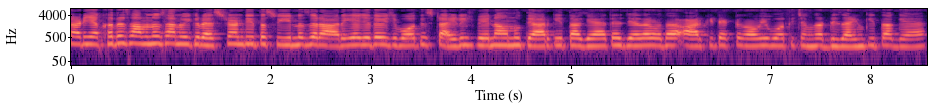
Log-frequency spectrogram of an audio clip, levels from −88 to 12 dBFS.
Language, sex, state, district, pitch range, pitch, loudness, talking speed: Punjabi, female, Punjab, Kapurthala, 235-260 Hz, 240 Hz, -15 LUFS, 275 wpm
